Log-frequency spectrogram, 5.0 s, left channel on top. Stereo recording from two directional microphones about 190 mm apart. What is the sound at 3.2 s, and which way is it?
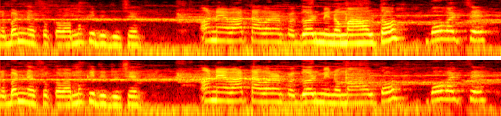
Speech, 40° left (ahead or behind).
